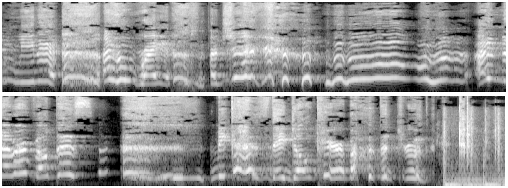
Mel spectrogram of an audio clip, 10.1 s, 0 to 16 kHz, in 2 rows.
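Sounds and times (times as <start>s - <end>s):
woman crying and wailing: 0.0s - 9.4s.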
